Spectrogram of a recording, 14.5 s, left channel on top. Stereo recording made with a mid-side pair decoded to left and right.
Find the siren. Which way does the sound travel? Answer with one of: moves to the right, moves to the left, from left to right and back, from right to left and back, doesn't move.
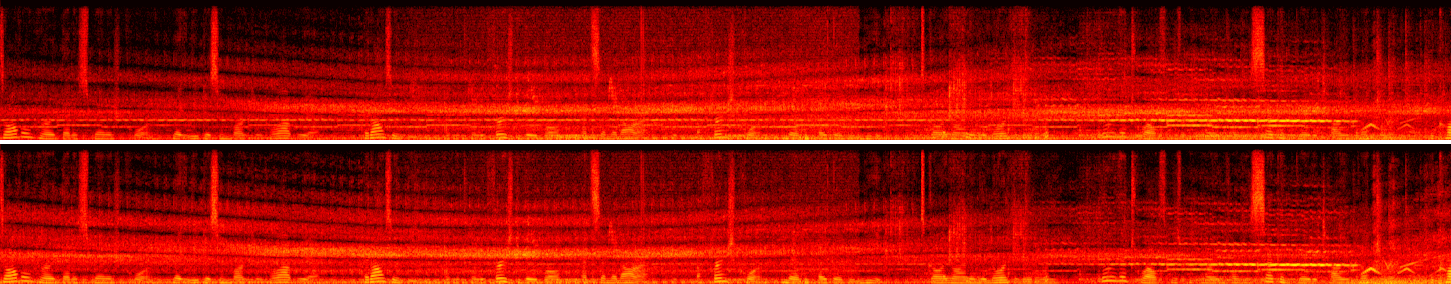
moves to the right.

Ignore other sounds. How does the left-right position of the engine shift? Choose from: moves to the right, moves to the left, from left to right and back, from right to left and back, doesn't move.
moves to the left.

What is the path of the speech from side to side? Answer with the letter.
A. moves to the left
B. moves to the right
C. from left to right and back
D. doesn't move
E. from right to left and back
D.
